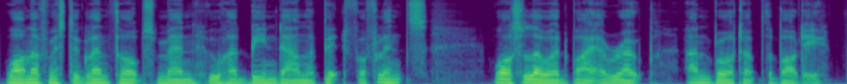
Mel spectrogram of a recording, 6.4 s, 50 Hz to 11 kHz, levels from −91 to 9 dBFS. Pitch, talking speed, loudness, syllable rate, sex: 110 Hz, 215 wpm, -18 LUFS, 5.3 syllables/s, male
